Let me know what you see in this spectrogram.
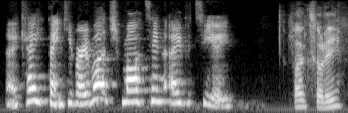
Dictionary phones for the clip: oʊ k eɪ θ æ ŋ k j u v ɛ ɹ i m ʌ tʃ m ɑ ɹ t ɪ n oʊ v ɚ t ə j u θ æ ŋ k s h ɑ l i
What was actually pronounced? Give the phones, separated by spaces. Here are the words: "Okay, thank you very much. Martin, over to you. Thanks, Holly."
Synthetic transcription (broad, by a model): oʊ k eɪ θ æ ŋ k j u v ɛ ɹ i m ʌ tʃ m ɑ t ɪ n oʊ v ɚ t ə j u f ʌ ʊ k s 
